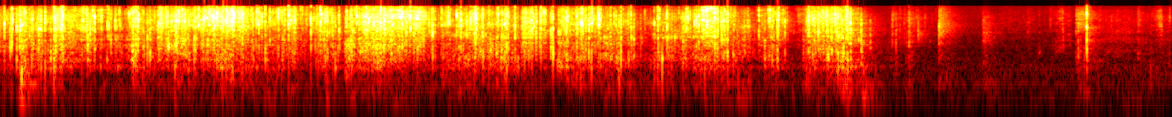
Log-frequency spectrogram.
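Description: Foil wrapper of an NBA Hoops trading card jumbo pack crinkling loudly as it is torn open by hand, for about four seconds, then only a few faint rustles and clicks.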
